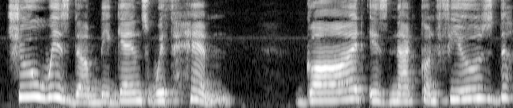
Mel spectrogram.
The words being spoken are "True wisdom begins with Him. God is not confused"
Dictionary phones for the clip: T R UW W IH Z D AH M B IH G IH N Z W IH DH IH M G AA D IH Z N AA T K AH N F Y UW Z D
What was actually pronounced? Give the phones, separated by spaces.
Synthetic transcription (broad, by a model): T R UW W IH Z D AH M B IH G IH N Z W IH DH IH M G AA D IH Z N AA T K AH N F Y UW Z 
